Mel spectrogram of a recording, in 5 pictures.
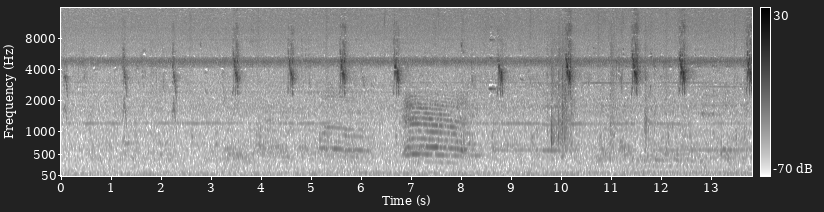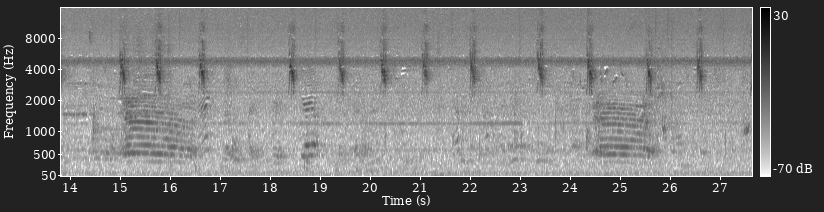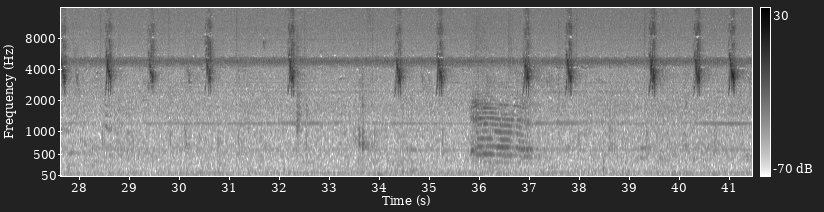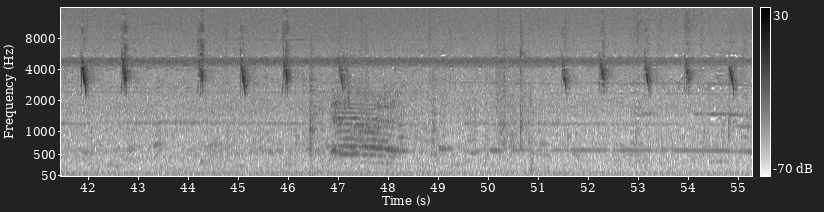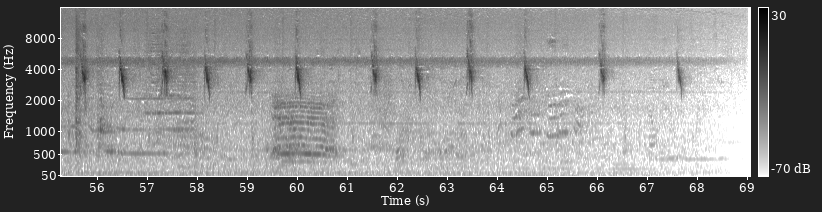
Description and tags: Village Noises
Recorded with Zoom H2n in a small village in Switzerland, an early evening in May 2015
early, field-recording, low, splitting, sparrows, speaking, evening, machine, wood, village, people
